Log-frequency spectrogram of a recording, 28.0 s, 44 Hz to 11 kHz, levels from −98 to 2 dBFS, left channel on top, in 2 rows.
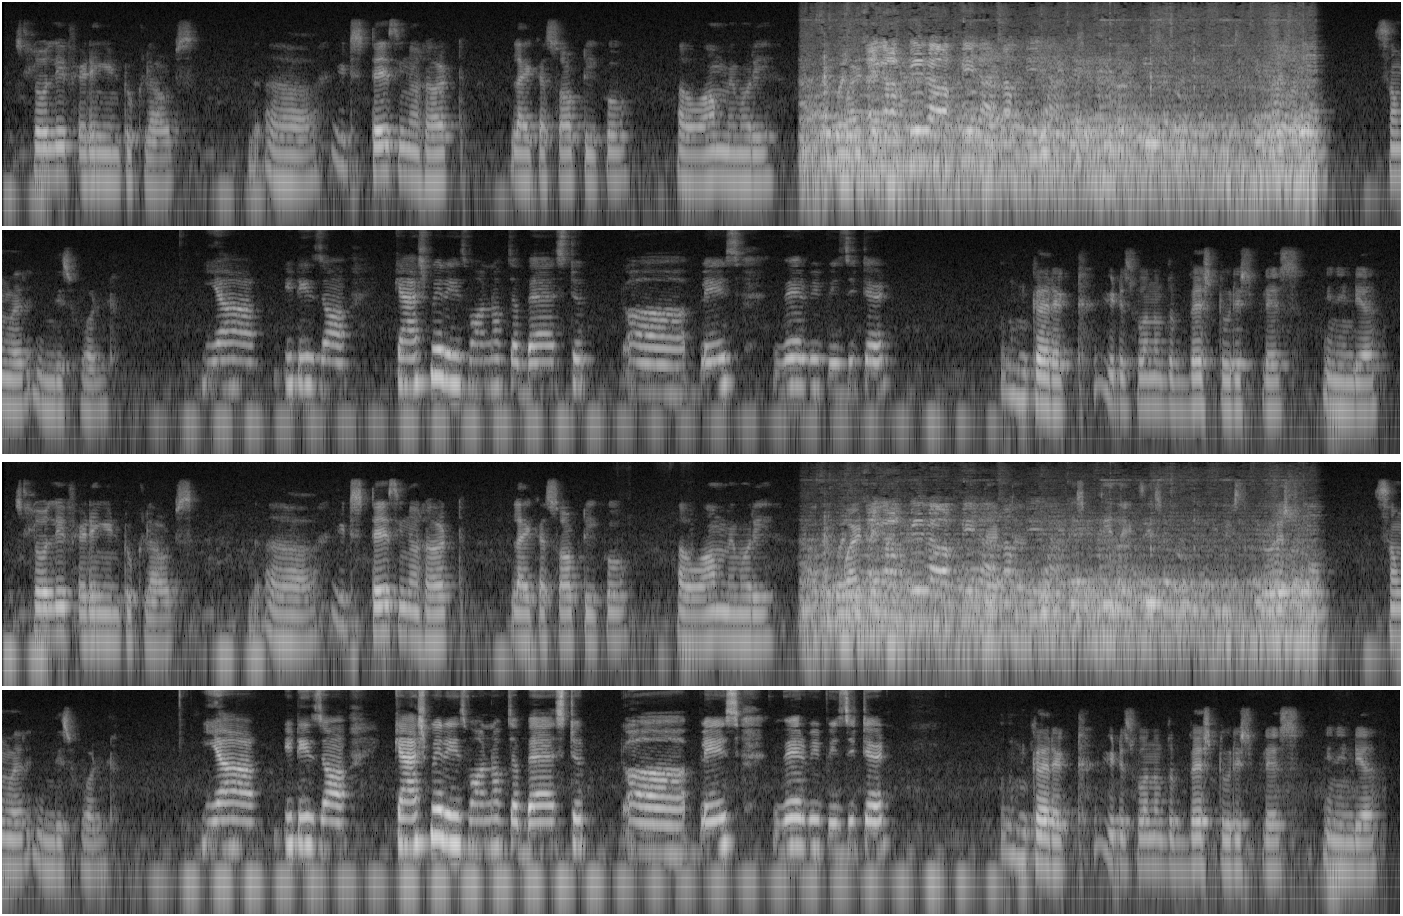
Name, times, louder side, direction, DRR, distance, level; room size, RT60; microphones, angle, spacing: voice 1, 0.1-1.9 2.5-4.6 5.1-6.3 6.7-7.7 8.0-9.2 9.7-11.6 12.1-13.3 13.7-15.1 24.0-27.8, right 2 dB, 20° right, 0.7 m, -35 dB
sound 1, 8.0-13.2, left 3 dB, 75° left, 0.8 m, -28 dB
voice 2, 16.0-16.5 16.8-17.6 17.9-19.8 20.2-22.8, right 8 dB, 85° right, 0.4 m, -28 dB
7.8 x 6.3 x 2.9 m
head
